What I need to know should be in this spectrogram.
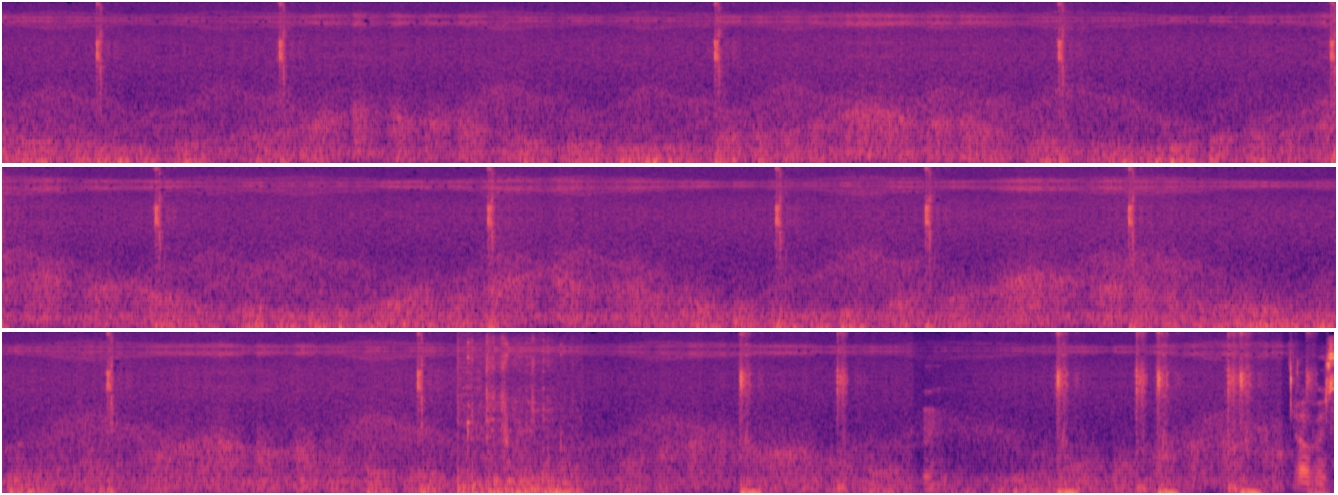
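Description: Game music plays steadily with a swelling, repeating melody.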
